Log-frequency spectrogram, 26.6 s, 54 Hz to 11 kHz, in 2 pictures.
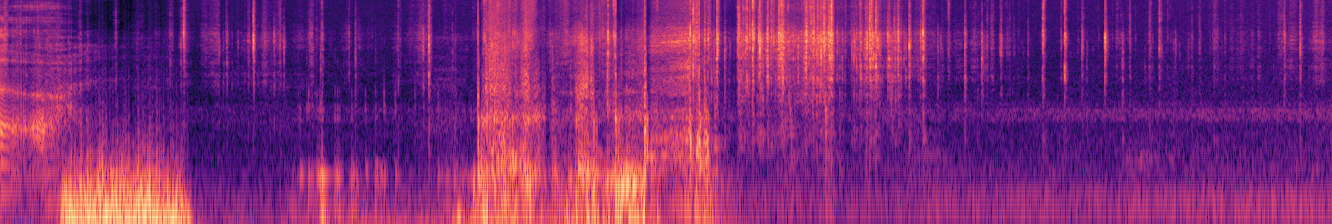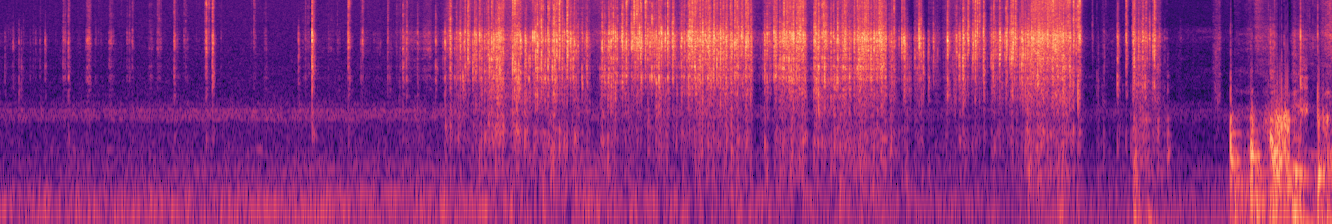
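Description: Foil packaging bags crinkling and rustling in stretches as a prismatic LiFePO4 battery cell is unwrapped and handled, with scattered sharp clicks between them. A heavy low bump about a second in.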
